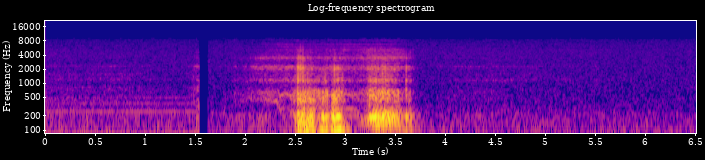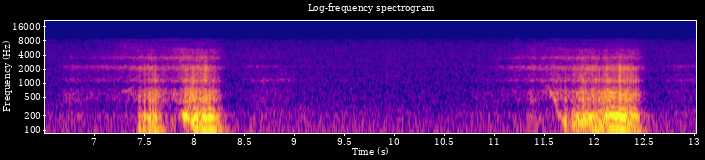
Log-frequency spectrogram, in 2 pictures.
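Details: Adult snoring during sleep, recorded 2025/01/17, possibly with the SnoreLab app: loud, rough snores on breathing in, about 14 a minute, with quiet breathing out between.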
